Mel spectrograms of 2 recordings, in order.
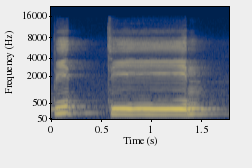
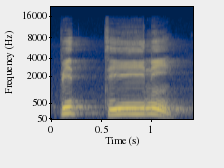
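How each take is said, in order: First: The word ends on a consonant, vowel dropped. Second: The word ends with a final vowel sound.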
